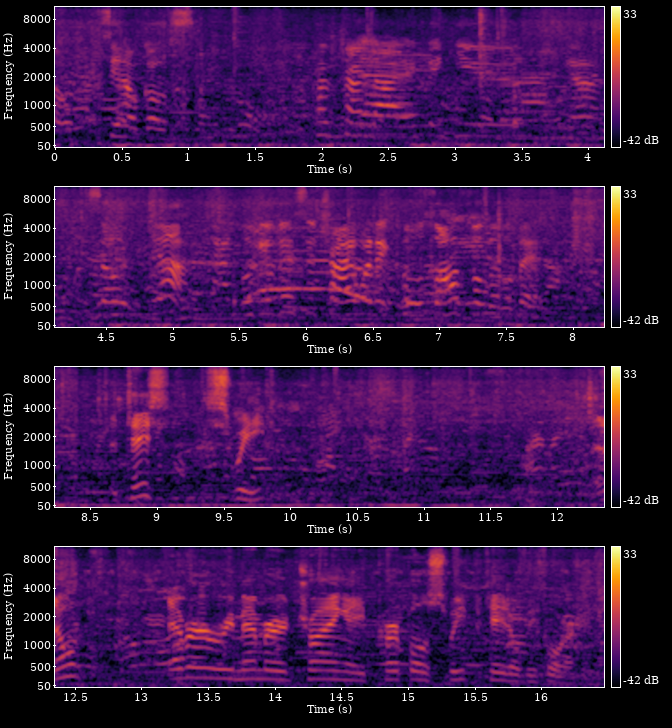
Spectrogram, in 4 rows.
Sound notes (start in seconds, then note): 2.0 laughs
